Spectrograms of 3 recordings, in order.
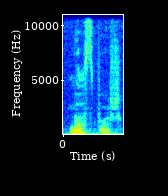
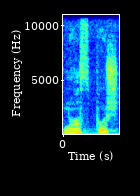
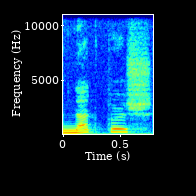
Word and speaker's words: Nosbusch: die Amerikaner einfach mit Nosbusch nicht zurechtkamen. Wie haben die das denn ausgesprochen? Ja, also so richtig, es klang dann teilweise Nutbush, Nussbush, Nutbush.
